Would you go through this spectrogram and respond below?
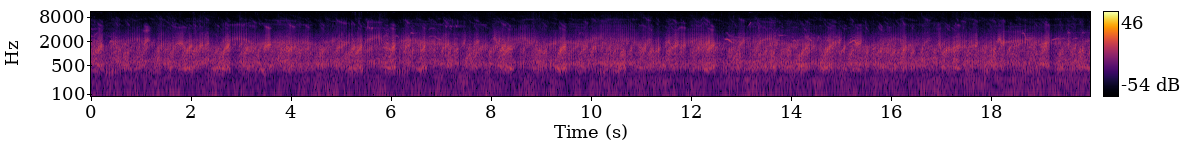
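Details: A steady chorus of frogs calling in the water, many animals croaking in rapid overlapping pulses for the whole stretch, with sporadic higher chirps and faint whistles mixed in.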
